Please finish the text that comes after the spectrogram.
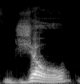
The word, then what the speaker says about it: Job: from The Book of Job which is a Old Testament book and it's actually spelled like job j o right for those who don't know but Job chapter 23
